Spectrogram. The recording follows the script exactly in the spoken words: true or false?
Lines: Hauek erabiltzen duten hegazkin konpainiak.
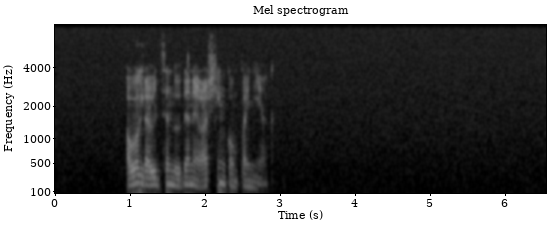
true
